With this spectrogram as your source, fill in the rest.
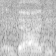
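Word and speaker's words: Aditi: Mother of the endless universe, a deity, pronounced a deity, is a primordial Hindu goddess who appears often in the Vedas.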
